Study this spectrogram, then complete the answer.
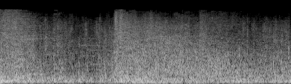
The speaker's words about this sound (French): L'enfer, c'est l'artillerie. Les obus font des ravages.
